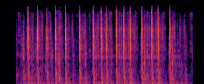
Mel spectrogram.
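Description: Typing sound effect: a quick run of sharp key clicks, about ten a second, that starts shortly after the beginning and stops abruptly just before the end.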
